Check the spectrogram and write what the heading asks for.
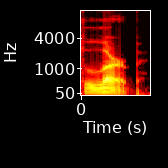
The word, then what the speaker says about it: LRRP: Pronounced lurp universally in the field because abbreviations that require spelling out belong to the officers writing the orders and not to the men executing them.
